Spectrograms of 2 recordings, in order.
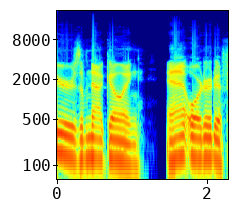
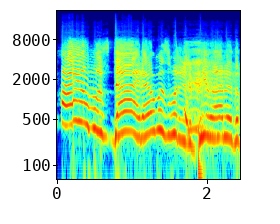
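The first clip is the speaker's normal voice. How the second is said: laughing distress; 10 semitones higher than usual. Real, not acted. Telling the shock.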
